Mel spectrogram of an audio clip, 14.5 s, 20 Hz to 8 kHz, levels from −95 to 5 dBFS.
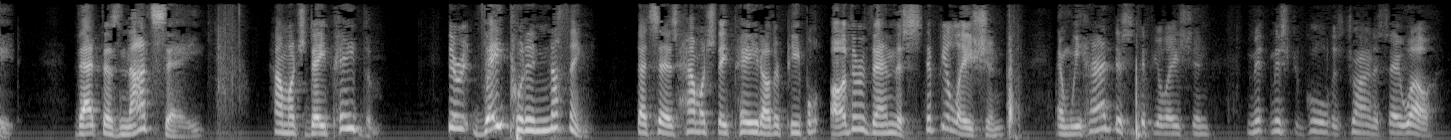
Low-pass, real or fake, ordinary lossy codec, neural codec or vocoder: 7.2 kHz; fake; MP3, 32 kbps; codec, 16 kHz, 6 kbps, DAC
